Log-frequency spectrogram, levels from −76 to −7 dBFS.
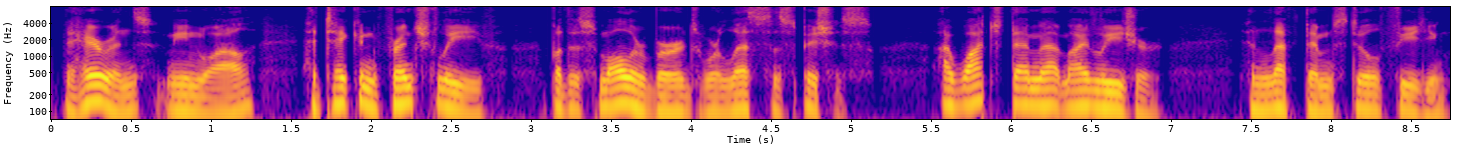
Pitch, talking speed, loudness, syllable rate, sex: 105 Hz, 170 wpm, -18 LUFS, 5.4 syllables/s, male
